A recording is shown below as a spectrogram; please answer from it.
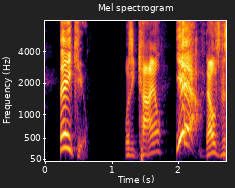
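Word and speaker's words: Kiel: If I told you a guy's name was spelled K I E L, what pronunciation are you giving me? Keel. Thank you. Was he Kyle?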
